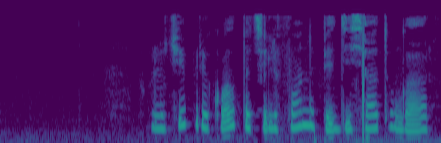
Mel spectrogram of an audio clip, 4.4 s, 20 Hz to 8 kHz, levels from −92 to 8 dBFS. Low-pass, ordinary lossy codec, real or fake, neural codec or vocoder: 7.2 kHz; MP3, 24 kbps; real; none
